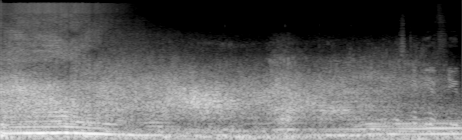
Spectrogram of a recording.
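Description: A Mercedes-AMG GT Black Series drives past in comfort mode, a loud close engine roar that sweeps through and fades into a lower steady drone as it moves away.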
